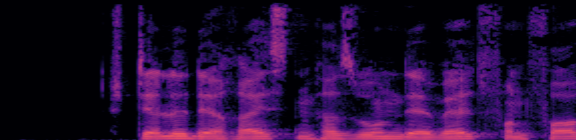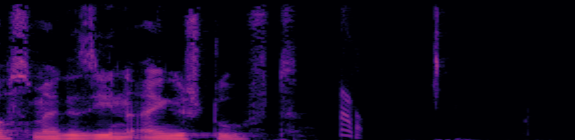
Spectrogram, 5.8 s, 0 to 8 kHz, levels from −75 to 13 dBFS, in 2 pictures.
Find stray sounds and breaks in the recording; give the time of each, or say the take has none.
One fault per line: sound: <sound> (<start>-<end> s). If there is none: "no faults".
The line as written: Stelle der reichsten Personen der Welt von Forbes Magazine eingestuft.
sound: chirp (4.6-4.7 s)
